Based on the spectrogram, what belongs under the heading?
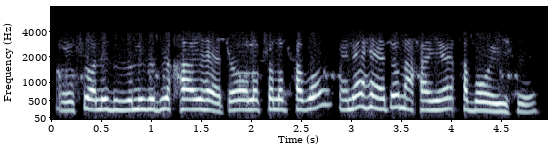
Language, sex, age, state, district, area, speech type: Assamese, female, 60+, Assam, Darrang, rural, conversation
